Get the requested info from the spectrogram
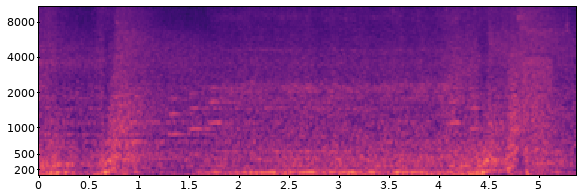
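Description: ProCharger-supercharged small-block Ford V8 in a Fox-body Mustang running on a hub dyno with an uneven, choppy idle. It is blipped up twice, about a second in and near the end.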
